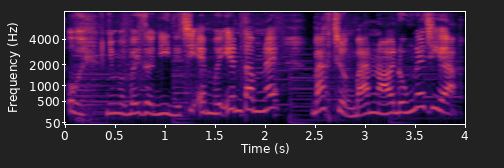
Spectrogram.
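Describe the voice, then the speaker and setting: A woman with a high, quick voice plays a cheerful, chatty neighbor in a comedy skit. She rattles along with easy friendliness. Faint music plays underneath. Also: lively intonation, warm tone.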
